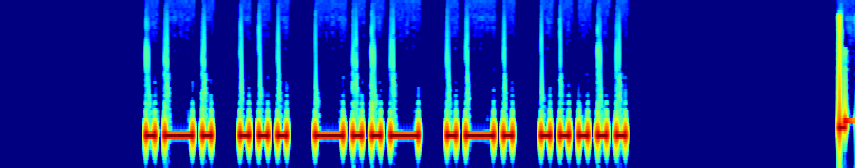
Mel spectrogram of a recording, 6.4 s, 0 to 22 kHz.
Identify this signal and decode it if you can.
Morse code, heard as a keyed tone, about 17 wpm, 700 Hz. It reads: RSXR5
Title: Code Groups - 5 Letter:Numbers - 17wpm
